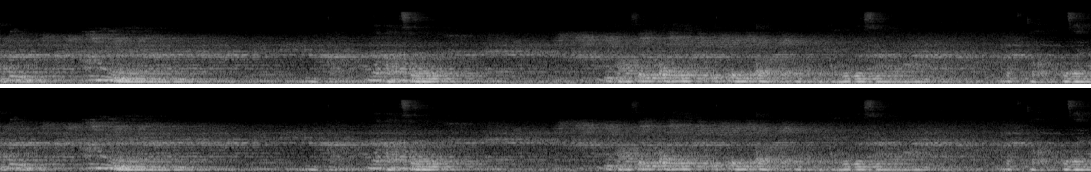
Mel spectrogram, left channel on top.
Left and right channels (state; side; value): noise; left; rumble, 17 dB below the sound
